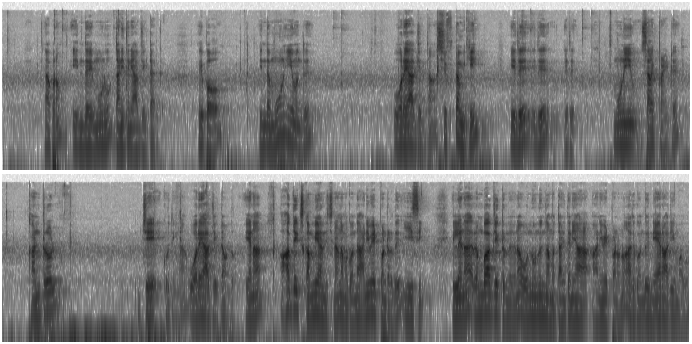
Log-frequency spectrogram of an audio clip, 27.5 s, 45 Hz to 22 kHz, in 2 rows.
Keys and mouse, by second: 0.9-3.8 right drag, 6.5-9.6 right drag, 10.3-13.1 right drag, 16.5 ctrl+j.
